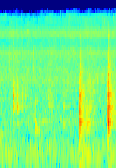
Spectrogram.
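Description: Tomato and green chili sautéing with cauliflower in a pan: a soft background sizzle broken by three or four sharp spatula scrapes and taps, close, the last ones louder, with no talking.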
